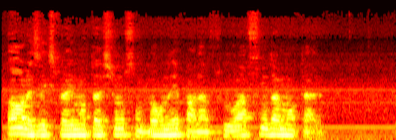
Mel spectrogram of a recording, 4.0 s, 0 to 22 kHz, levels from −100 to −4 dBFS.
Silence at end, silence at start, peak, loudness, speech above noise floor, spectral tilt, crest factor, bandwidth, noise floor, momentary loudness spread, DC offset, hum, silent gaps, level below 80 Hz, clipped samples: 0.35 s; 0.1 s; -2 dBFS; -19 LUFS; 25 dB; -9 dB/octave; 16 dB; 12 kHz; -43 dBFS; 6 LU; under 0.1%; none; none; -44 dBFS; under 0.1%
